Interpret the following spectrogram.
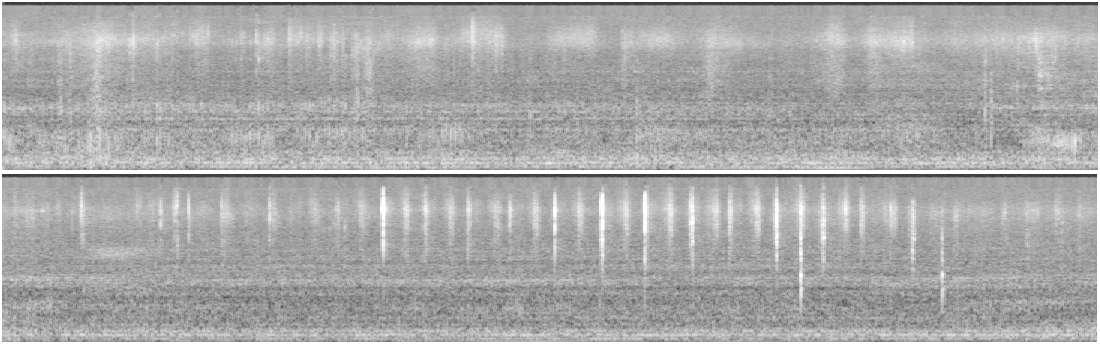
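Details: A low, steady purr from kittens at a cat cafe, among them North, rumbles beneath brief quiet human murmuring midway, followed by a run of sharp little clicks and rustles near the end.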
